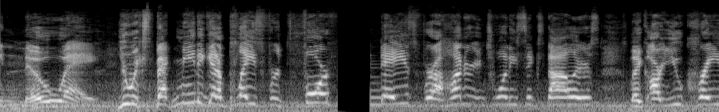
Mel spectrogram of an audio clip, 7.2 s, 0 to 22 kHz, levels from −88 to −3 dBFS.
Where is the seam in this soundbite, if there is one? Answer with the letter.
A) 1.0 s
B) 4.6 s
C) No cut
A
